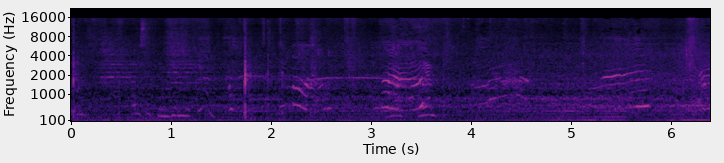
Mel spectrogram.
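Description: Street ambience: scattered voices of people nearby, in short curving calls, over a steady low hum.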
